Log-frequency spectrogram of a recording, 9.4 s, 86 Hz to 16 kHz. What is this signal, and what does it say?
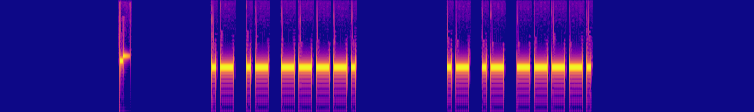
Morse code, heard as a keyed tone, about 22 wpm, 700 Hz. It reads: AA9 AA9
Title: USA Call Sign Prefixes - Repeated 2x - 22wpm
